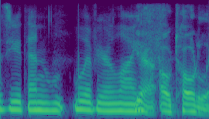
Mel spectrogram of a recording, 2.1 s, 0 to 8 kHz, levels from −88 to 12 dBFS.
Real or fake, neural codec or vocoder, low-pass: real; none; 7.2 kHz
